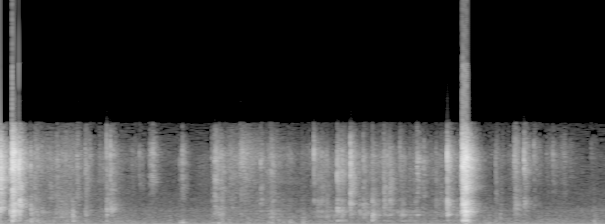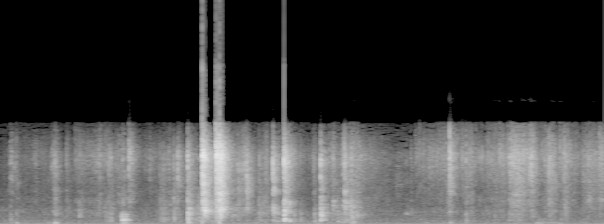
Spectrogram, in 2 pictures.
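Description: Plastic food containers and packaging being handled and pried open on a table: irregular crinkles and sharp plastic clicks, with the loudest snaps near the start, about four and a half seconds in and about eight seconds in.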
